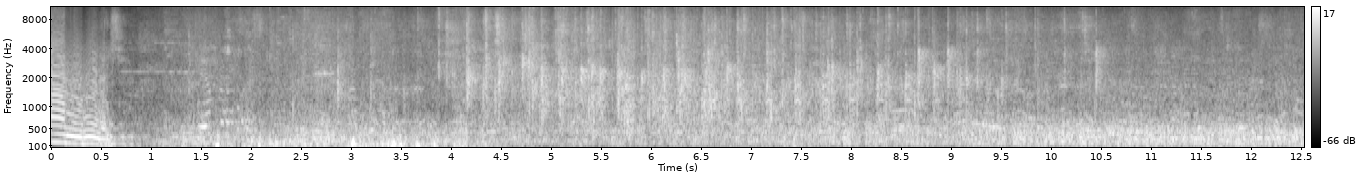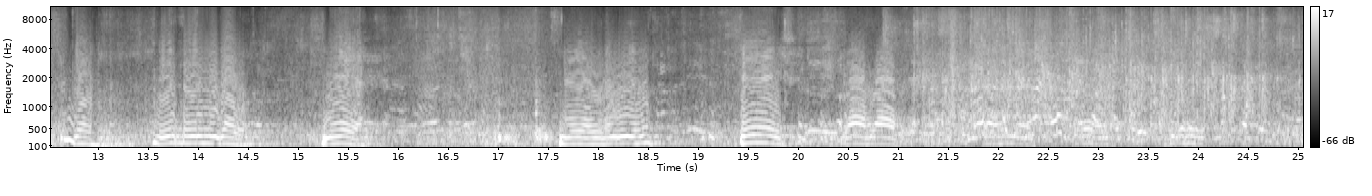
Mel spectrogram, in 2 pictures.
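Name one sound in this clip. A crowd claps and cheers in the open air.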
